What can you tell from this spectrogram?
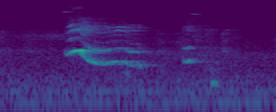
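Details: Five-week-old Brittany puppy at Hilltop Training Kennel, among littermates at play: one sharp, high whimpering yelp that slides steadily downward and tails off, then a brief fainter yip a moment later, against a quiet indoor background.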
